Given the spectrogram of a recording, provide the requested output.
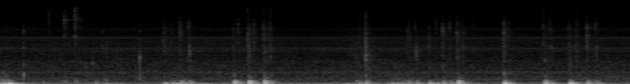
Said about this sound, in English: you can just type here, just type whatever you like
